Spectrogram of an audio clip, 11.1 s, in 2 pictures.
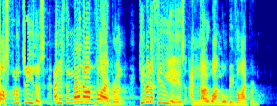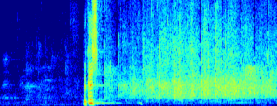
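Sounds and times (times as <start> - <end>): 
speech: 0.0 - 5.2, 7.2 - 7.7
audience clapping at a church gathering: 7.4 - 11.0.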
